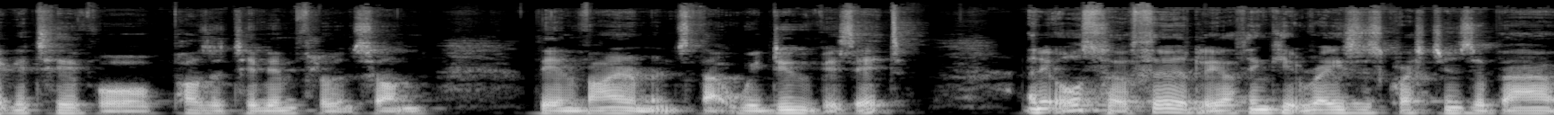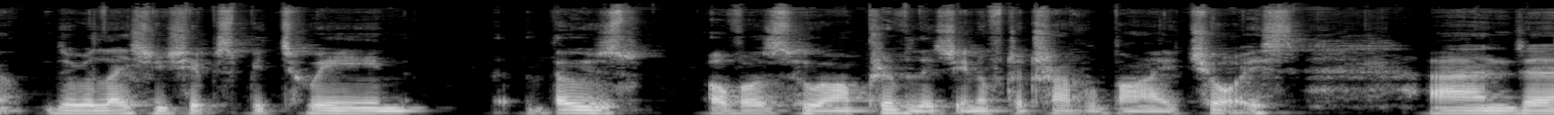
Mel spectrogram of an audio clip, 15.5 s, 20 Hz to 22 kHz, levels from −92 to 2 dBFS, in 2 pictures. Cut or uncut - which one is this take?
cut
